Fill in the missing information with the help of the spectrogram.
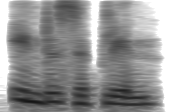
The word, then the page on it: indiscipline: Indian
